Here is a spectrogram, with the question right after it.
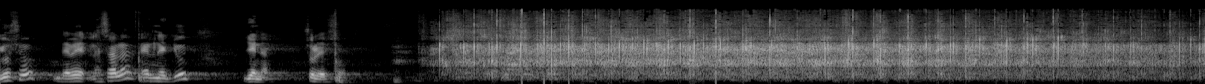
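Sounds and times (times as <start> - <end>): audience applauding: 4.2 - 12.0.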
